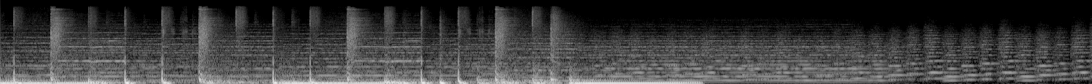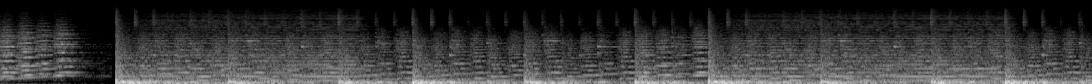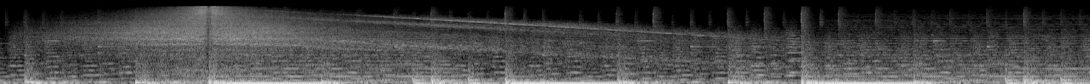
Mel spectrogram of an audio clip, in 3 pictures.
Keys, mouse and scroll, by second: 5.3-5.8 typing, 7.8-8.8 typing, 22.2-23.5 typing, 24.9 typing, 25.3 double click.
